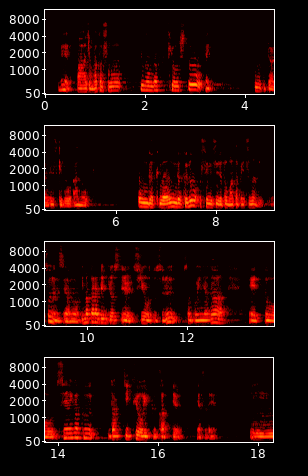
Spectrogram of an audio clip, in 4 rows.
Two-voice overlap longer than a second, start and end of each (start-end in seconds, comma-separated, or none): none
